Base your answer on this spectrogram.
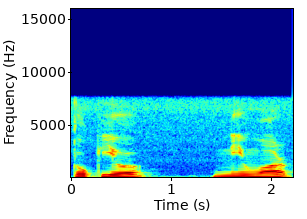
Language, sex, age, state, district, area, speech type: Assamese, male, 18-30, Assam, Morigaon, rural, spontaneous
